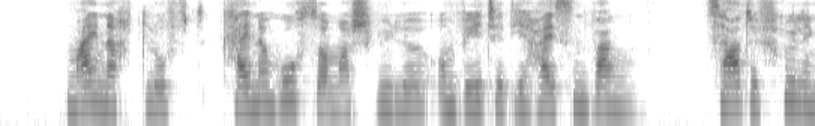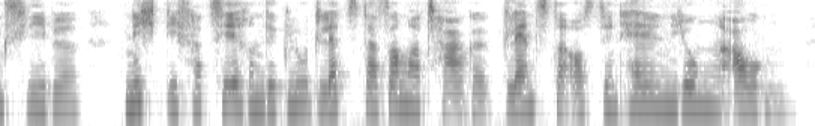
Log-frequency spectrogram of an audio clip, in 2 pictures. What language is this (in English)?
German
